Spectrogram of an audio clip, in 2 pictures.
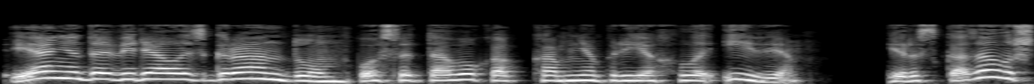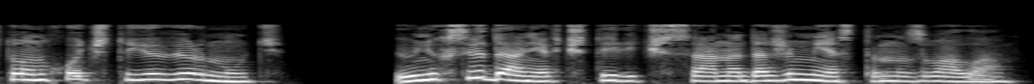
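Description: Woman reading a story out loud in first person, middle pitch, kinda muffled lo-fi recording. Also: normal speed, gravelly. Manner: expressive, lifts pitch on the heroine's speech. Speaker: audiobook narrator. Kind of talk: first-person novel narration. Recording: dull lo-fi recording.

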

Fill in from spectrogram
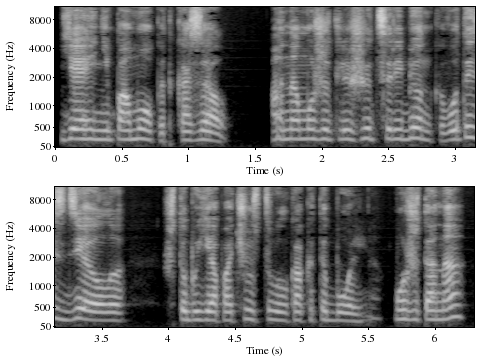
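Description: A desperate, grieving father from an audiobook, pushing out strained, pleading words in loud bursts, read by a woman. The voice is dry and close, with no room around it. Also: mid-range voice, little pitch movement, quick pace, dry recording, natural voice. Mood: anguished. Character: desperate middle-aged man searching for his missing daughter.

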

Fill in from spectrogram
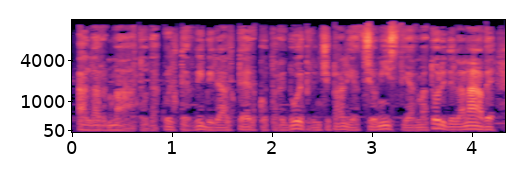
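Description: A man narrating a classic novel as a scripted audiobook reading, telling it in an expressive, storytelling manner. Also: low-pitched, fast, faint music behind.

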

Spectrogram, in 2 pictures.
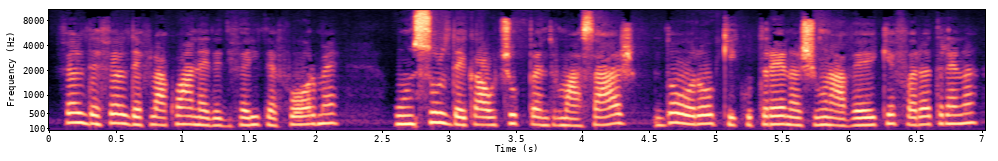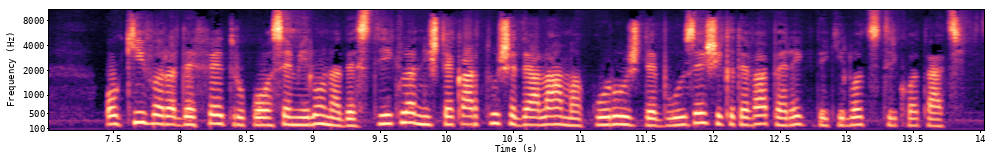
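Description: A woman narrating a literary audiobook in an even, measured reading style. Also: mid-range voice, no room sound.

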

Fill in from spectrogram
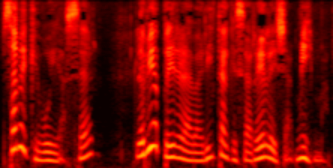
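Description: A storyteller voicing a timid, grumbling stage wizard who speaks slowly and doubtfully. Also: mid-range voice, very animated, dark tone, no echo. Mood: decidido. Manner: hesitant, slow, doubtful.

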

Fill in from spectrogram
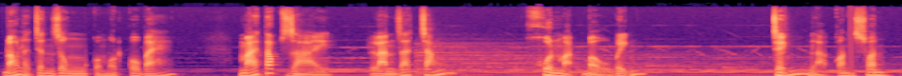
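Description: Guy reading a ghost story, low voice, really animated delivery, faint music behind. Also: slow, long pauses. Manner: dramatic, expressive reading. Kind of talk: scripted horror story narration. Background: faint background music.

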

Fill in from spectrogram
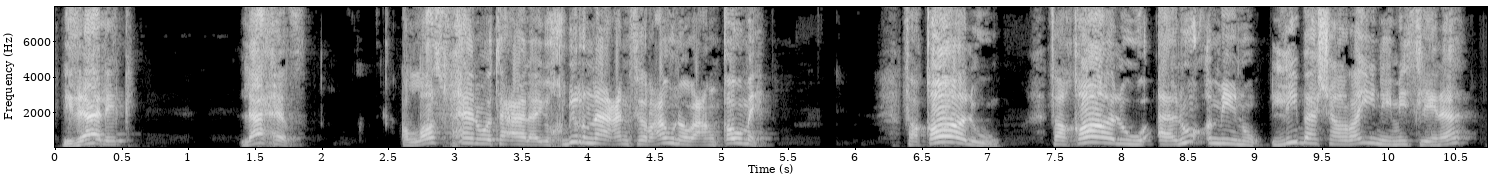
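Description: A man giving a religious lesson in an earnest lecturing tone, often urging listeners to pay attention, stressing phrases slowly and letting his voice drop at the ends of sentences. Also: high voice, animated, pushed and bright, slightly rough. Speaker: religious teacher.

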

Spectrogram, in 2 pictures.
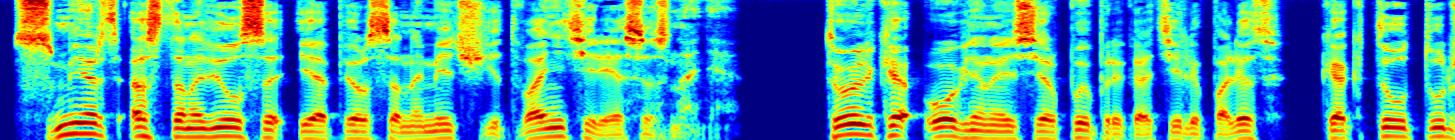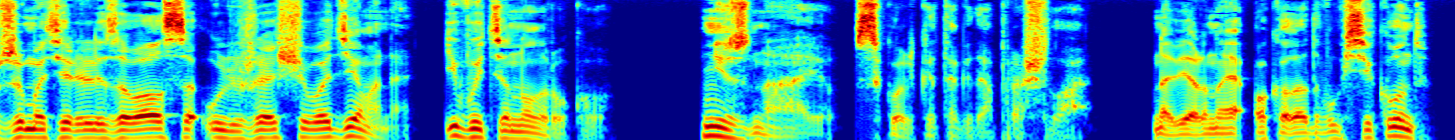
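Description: A man narrating a fantasy action audiobook in first person, intense and dramatic, breaking into shouted exclamations. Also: lowish voice, very animated, normal speed, dry recording, clean studio sound.

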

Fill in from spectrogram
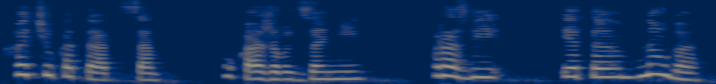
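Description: A woman voicing a stubborn little dragon girl who pleads insistently in a high, childlike voice. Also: animated, slow pace. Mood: pleading. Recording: dull lo-fi audiobook recording.

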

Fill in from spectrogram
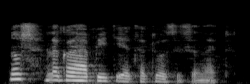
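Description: A man's voice: a little high, huge pitch swings, a little mellow, dull audio, slight background noise, pitched above the performer's own voice. A man voicing a blunt, sardonic female police detective.

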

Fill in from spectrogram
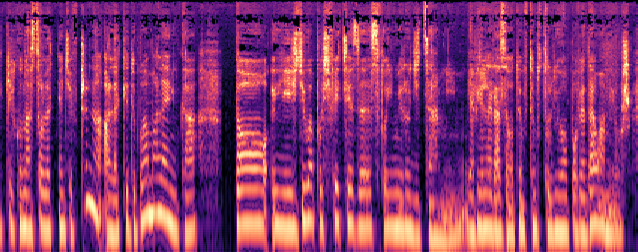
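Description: Radio host, woman, dark husky voice with fry, dry studio mic, gentle anecdotal delivery. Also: fairly low pitch, no echo. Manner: warm storytelling, tender diminutives. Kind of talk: radio interview.

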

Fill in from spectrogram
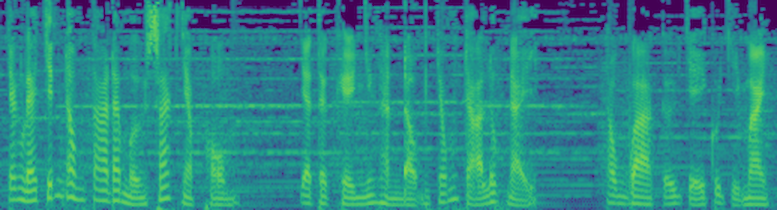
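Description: Male storyteller, low pitch, southern Vietnamese accent, dramatic horror narration, faint music bed. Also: animated, moderate pace.

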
